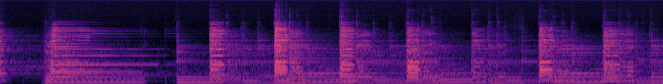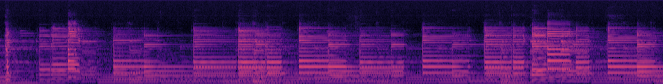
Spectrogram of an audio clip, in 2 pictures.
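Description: Electric guitar played through effects, sustained distorted chords with a chorus-like shimmer, changing in a steady strummed rhythm for the whole stretch, fairly loud and with no voices.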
